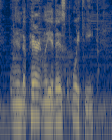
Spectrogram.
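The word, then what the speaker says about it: potjie: is spelled p-o-t-j-i-e but we googled the proper pronunciation and apparently it is porky porky is a small cast iron pot with a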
